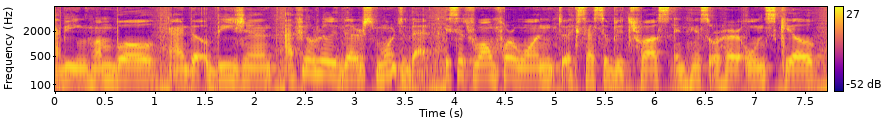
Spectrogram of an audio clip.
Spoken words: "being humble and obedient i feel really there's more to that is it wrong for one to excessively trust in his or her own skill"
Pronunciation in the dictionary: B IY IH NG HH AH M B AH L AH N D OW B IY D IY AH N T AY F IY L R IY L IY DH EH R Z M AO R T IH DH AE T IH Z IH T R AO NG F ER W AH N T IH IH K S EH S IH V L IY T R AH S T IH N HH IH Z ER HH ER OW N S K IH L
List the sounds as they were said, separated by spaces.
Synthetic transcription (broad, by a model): B IY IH NG HH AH M B L AH N D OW B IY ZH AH N T AY F IY L R IY L IY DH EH R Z M AO R T IH DH AE T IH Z IH T R AO NG F ER W AH N T IH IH K S EH S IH B L IY T R AH S T IH N HH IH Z ER HH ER OW N S K IH L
